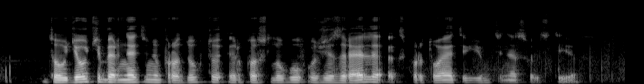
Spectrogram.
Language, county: Lithuanian, Kaunas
